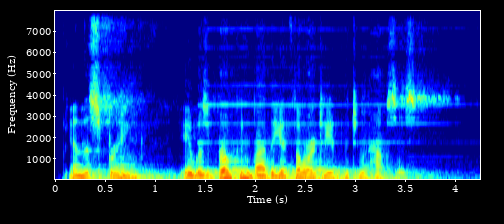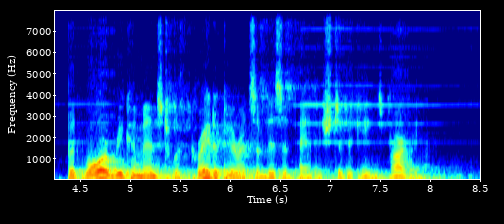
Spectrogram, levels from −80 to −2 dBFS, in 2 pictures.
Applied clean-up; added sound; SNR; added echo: neural separator model SepFormer DNS4.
